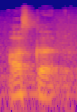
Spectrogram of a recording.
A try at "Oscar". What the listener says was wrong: ఆర్ కొంచెం మళ్ళీ miss అయింది.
